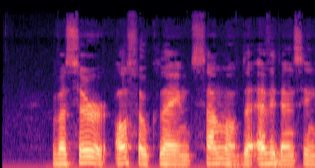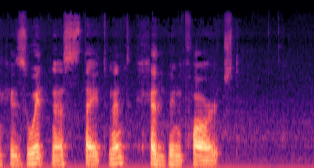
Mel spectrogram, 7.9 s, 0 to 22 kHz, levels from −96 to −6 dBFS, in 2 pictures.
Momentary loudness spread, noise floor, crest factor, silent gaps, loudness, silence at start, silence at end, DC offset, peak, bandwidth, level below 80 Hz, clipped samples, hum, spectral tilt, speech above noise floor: 8 LU; -50 dBFS; 16 dB; none; -17 LUFS; 0.65 s; 1.05 s; under 0.1%; -2 dBFS; 14.5 kHz; -44 dBFS; under 0.1%; 50 Hz at -40 dBFS; -7 dB/octave; 33 dB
